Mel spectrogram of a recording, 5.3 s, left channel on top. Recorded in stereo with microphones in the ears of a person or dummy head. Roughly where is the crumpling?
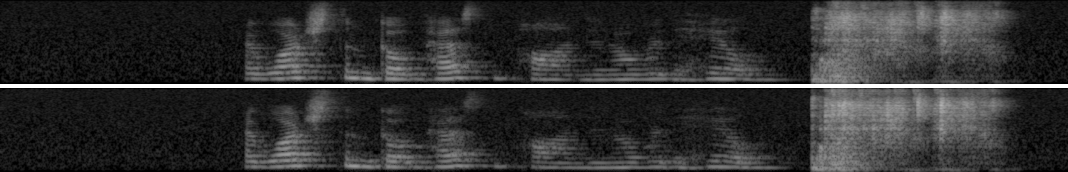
Right.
